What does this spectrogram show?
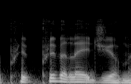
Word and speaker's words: privilegium: And this was safeguarded as far as communal possessions were concerned by a papal privilegium, or privilegium is the right better pronunciation, of 1228 for three convents, including San Damiano.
